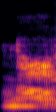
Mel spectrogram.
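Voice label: "nerve", robot voice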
